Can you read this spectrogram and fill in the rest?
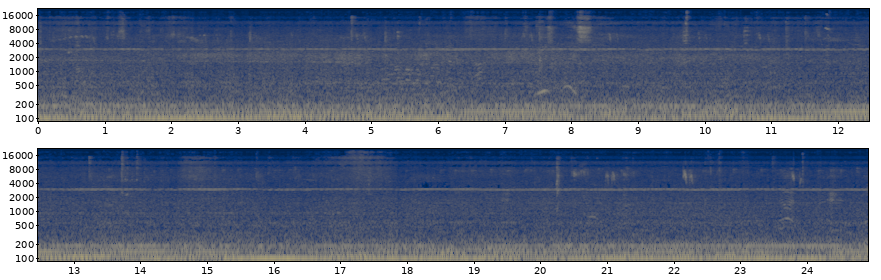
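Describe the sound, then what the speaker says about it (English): A Lufthansa airliner passes low overhead near Frankfurt, a steady loud low rumble filling the whole stretch, heard in early morning from a river cruise ship during a lock passage. "plane coming right over us."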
